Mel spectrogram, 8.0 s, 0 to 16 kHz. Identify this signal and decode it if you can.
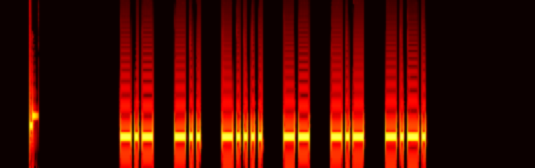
Morse code, heard as a keyed tone, about 22 wpm, spaced as for 16 wpm, 700 Hz. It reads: KD6MKC
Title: USA Call Signs - 6 Characters - 2x Character Spacing - 22wpm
